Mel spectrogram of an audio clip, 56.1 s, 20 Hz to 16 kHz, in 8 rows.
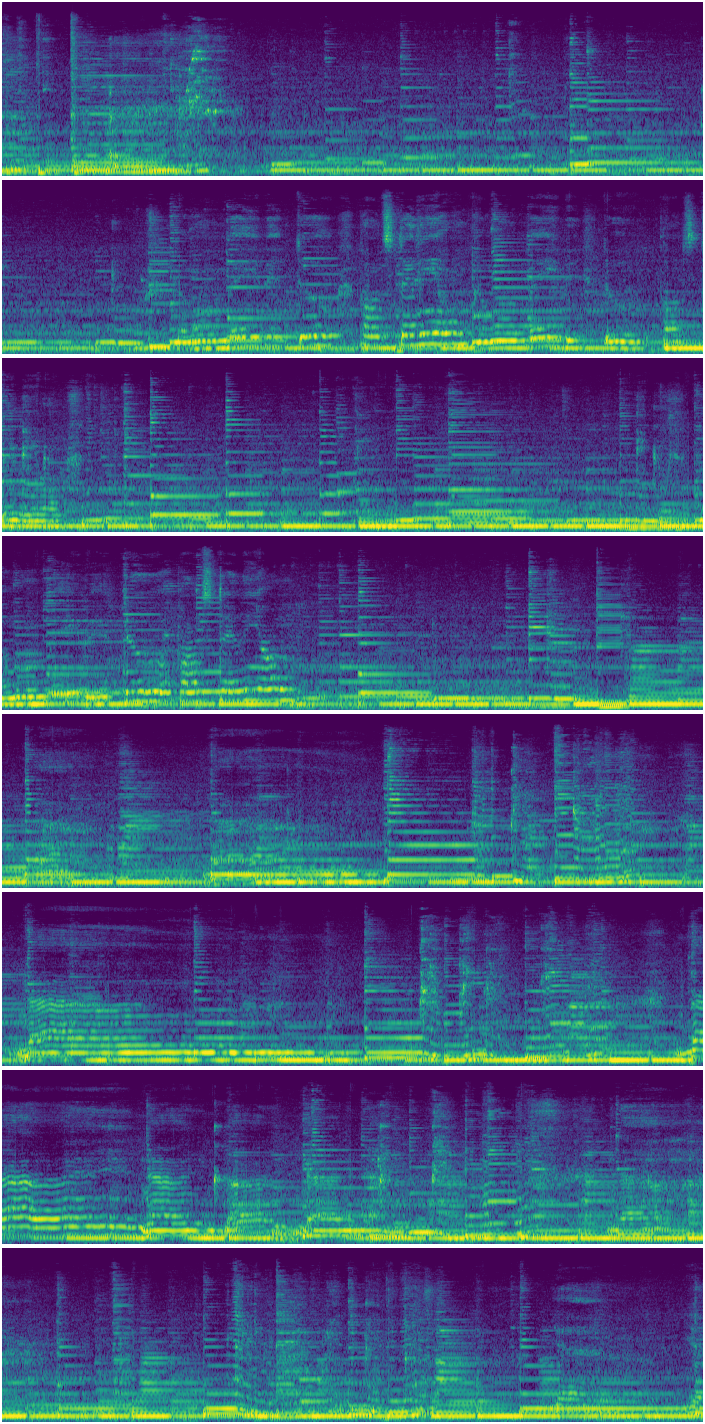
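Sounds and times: acoustic guitar strummed and picked: 0.0s - 56.0s.

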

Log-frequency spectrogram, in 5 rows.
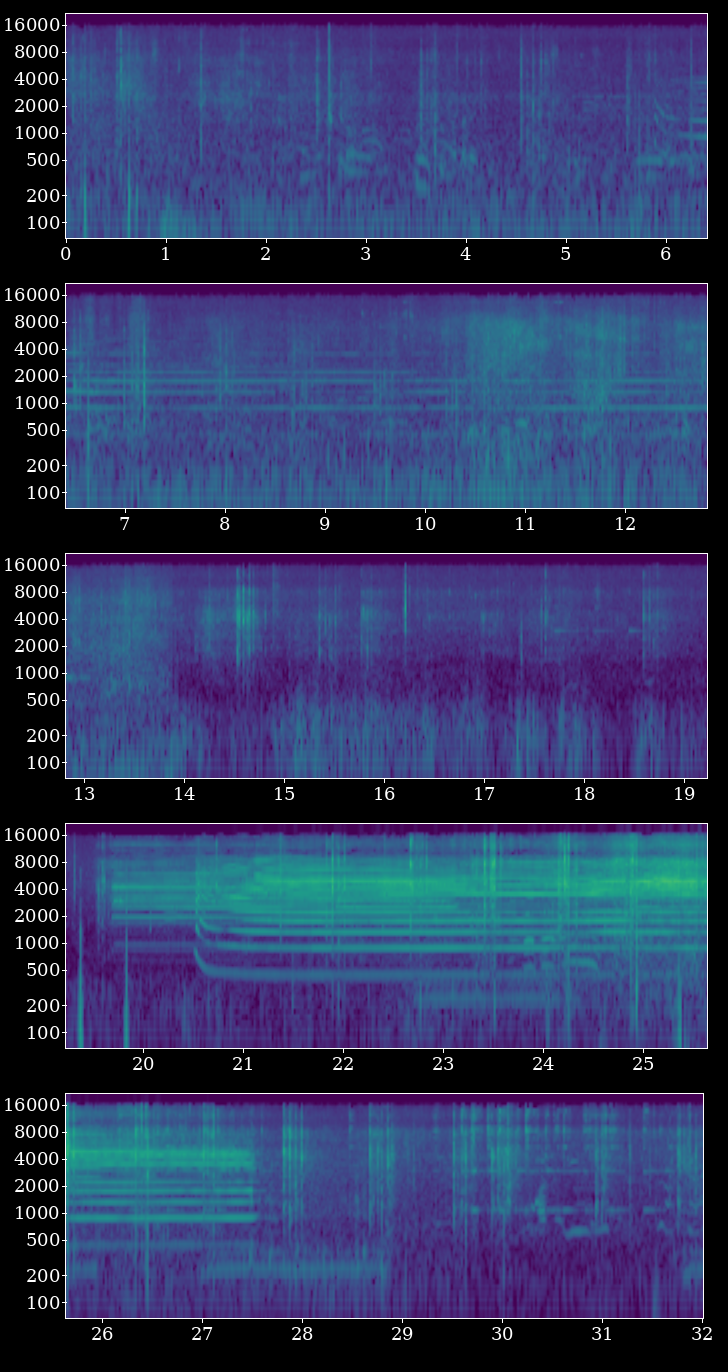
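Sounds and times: slalom poles clacking: 0.0s - 16.1s, 20.6s - 32.0s
loud steady horn note: 5.5s - 13.9s, 19.7s - 28.9s
lower horn note: 5.5s - 13.9s, 19.7s - 28.9s.

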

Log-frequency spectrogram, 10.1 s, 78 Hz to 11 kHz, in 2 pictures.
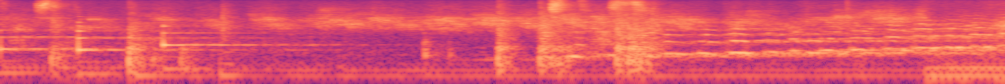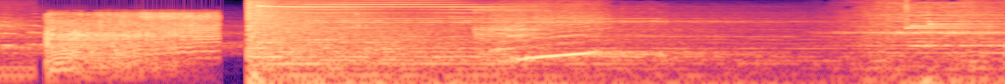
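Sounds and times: harsh raspy noise: 5.0s - 6.3s
loud music stinger: 6.3s - 10.0s.

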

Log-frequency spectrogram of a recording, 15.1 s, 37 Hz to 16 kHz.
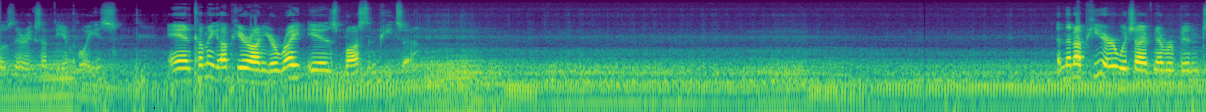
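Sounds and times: motor scooter engine humming: 0.0s - 15.0s.

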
